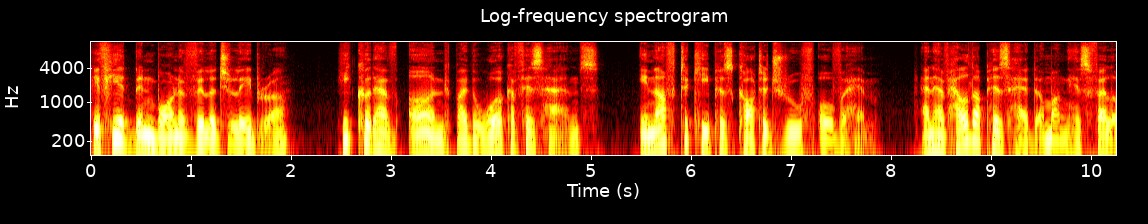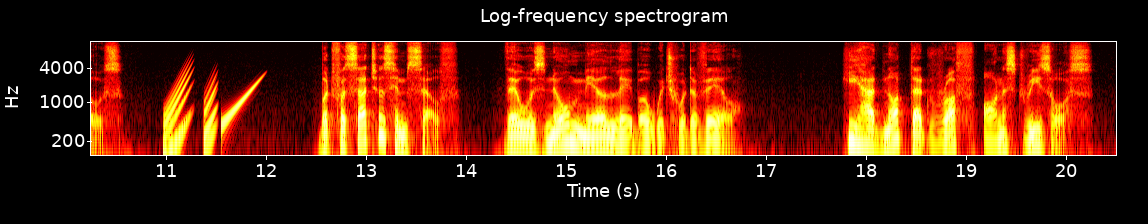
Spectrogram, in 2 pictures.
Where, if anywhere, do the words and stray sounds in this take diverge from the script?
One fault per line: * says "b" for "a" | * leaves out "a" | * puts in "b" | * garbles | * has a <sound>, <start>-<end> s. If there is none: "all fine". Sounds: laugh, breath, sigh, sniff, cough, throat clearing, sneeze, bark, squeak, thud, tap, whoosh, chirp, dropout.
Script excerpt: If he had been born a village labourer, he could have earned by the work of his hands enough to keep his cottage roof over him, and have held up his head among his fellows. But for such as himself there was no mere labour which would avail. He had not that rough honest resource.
* has a chirp, 11.0-12.0 s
